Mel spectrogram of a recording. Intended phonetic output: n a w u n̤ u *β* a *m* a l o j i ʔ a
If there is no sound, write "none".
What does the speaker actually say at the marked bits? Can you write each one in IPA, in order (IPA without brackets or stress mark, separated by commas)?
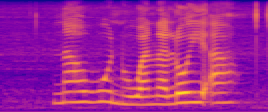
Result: w, n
